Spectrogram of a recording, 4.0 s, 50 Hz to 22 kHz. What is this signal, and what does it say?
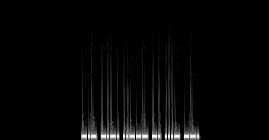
Morse code, heard as a keyed tone, about 52 wpm, 700 Hz. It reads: KC2NVG
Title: USA Call Signs - 6 Characters - 6x Character Spacing - 50wpm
